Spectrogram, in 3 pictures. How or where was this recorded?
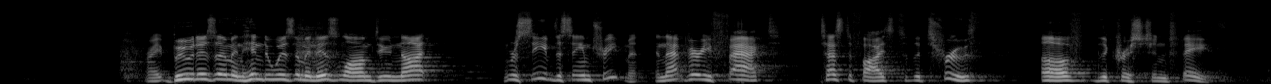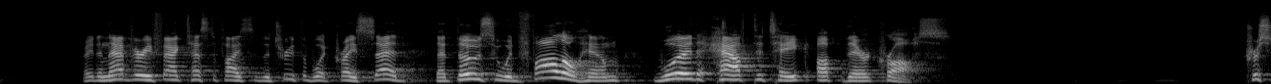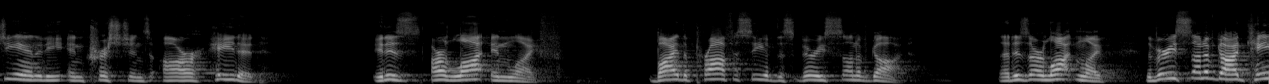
large echoing room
